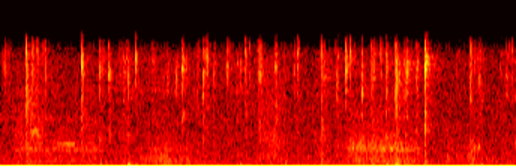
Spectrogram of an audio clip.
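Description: Typing on a computer keyboard: a run of key clicks at an uneven pace.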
